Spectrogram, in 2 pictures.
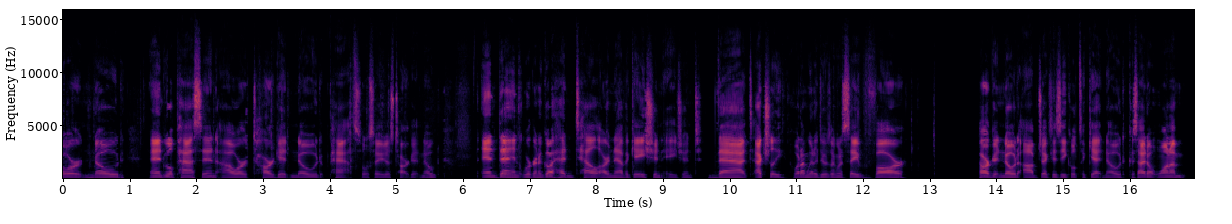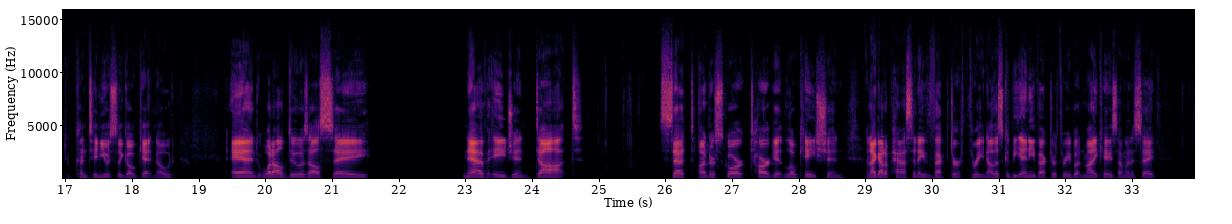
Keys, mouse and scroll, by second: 0.0-0.4 typing, 2.4-3.7 typing, 4.2 Tab, 4.9 Right, 6.7 Return, 10.9-11.9 drag, 11.4-13.7 typing, 14.8-15.9 drag, 18.2-19.7 drag, 21.6-23.8 typing, 24.9-27.3 typing, 32.8-33.9 typing.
